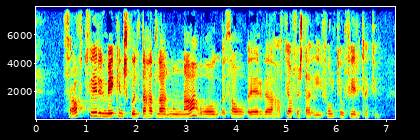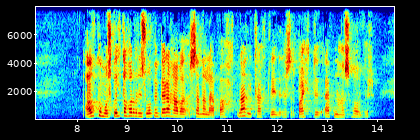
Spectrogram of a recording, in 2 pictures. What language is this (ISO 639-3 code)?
isl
